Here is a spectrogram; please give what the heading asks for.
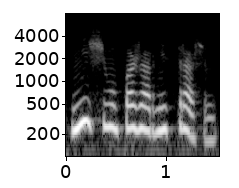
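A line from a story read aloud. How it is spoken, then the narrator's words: Loud. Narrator (Russian): Быков со словами, сказанными громко начальнику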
